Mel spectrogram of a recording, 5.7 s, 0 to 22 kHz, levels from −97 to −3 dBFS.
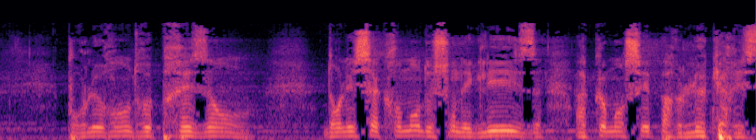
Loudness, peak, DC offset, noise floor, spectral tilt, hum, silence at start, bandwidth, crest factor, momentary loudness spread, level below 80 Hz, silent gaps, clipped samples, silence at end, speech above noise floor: -29 LUFS; -8 dBFS; under 0.1%; -52 dBFS; -3.5 dB/octave; none; 0.05 s; 11.5 kHz; 22 dB; 16 LU; -42 dBFS; none; under 0.1%; 0 s; 22 dB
